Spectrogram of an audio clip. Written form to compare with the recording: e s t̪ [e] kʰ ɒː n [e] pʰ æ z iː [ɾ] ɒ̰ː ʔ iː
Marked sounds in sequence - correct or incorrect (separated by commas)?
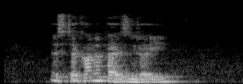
correct, correct, correct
